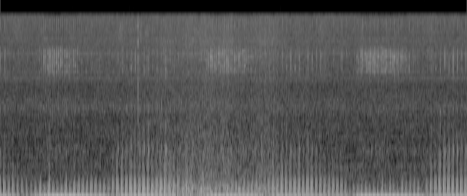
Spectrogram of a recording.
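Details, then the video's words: Pet cat purring while dozing, a thick low rumble in three long breath-paced swells with faint breathy hiss in the upper range. "打擾熟睡主子 貓咪呼嚕聲"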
